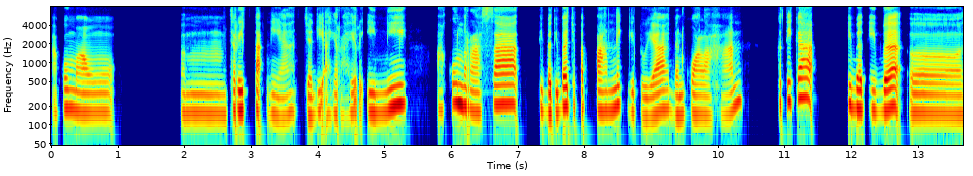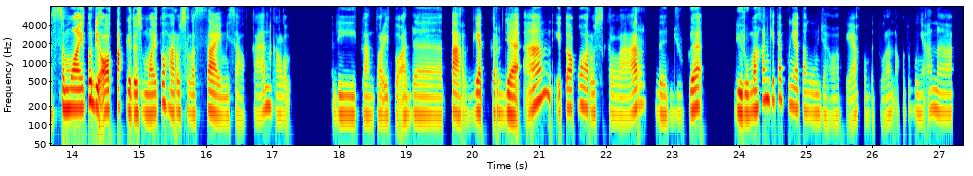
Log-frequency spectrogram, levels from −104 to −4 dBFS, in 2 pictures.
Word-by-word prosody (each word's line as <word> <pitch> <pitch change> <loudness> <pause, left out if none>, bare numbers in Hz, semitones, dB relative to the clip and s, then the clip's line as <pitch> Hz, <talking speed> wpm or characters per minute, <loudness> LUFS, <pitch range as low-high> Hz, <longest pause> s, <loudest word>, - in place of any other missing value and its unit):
aku 190 - -6
mau, 165 -3 -3 1.0
mmm, 155 -1 -7
cerita 175 0 +2
nih 150 0 -9
ya. 140 +1 -9 0.3
Jadi 145 +4 -8
akhir-akhir 150 0 -8
ini 170 +7 +3 0.5
aku 180 +6 0
merasa 215 +3 +4 0.3
tiba-tiba 170 +2 +4
cepat 175 - -7 0.2
panik 175 +4 0
gitu 165 -3 -9
ya 165 +5 0
dan 150 -2 -4
kewalahan, 150 - -5 0.6
ketika 275 +3 +4 0.5
tiba-tiba, 180 -1 +5
eee, 155 -1 -2
semua 190 +1 +5
itu 210 +7 +6
di 215 - +5
otak 185 +2 +5
gitu 170 -2 +1
semua 160 -1 -2
itu 230 +7 -1
harus 165 -3 -3
selesai. 155 0 0
Misalkan 145 +5 -11
kalau 150 -1 -14 0.7
di 150 -1 -7
kantor 145 0 -9
itu 140 - -13
ada 145 -1 -8
target 160 0 +2
kerjaan 165 - +1
itu - - -8
aku 190 +3 0
harus 160 -4 -5
kelar, 150 +6 -3 0.2
dan 155 -5 -10
juga 165 +6 -1 0.5
di 160 0 +2
rumah 170 +4 0
kan 260 +3 0
kita 255 +2 -4
punya 210 -6 -5
tanggung 165 -2 -11
jawab 140 -2 -18
ya. 130 +2 -12
Kebetulan 145 0 -20
aku - - -39
tuh 165 - -26
punya 155 -1 -16
anak. 160 -3 -10
160 Hz, 125 wpm, -22 LUFS, 150-185 Hz, 1.0 s, itu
